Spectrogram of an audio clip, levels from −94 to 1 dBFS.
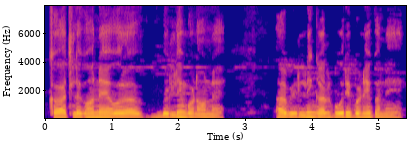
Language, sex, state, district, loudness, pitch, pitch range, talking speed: Rajasthani, male, Rajasthan, Churu, -18 LUFS, 140 Hz, 135-145 Hz, 120 wpm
